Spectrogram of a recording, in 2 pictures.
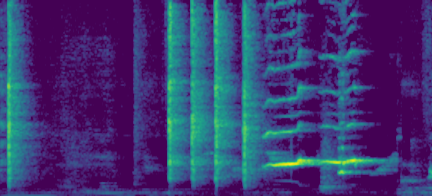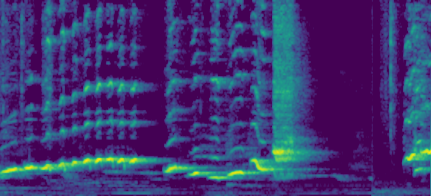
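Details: White-rumped shama answering when provoked, singing gacor: sharp clicks, then sweet whistled phrases sliding and warbling at high pitch, with a low hum beneath.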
